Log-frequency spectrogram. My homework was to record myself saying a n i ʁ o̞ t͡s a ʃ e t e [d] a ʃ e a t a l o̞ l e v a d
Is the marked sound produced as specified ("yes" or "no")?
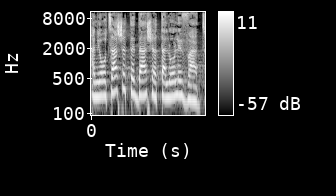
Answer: yes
